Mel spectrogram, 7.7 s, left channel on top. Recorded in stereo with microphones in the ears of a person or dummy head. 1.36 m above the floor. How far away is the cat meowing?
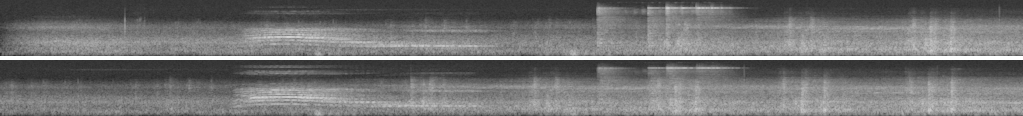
About 2 m.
